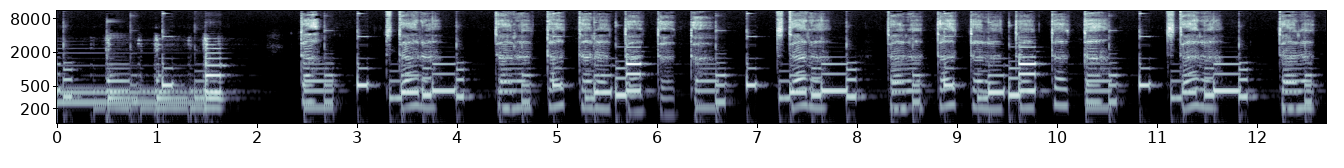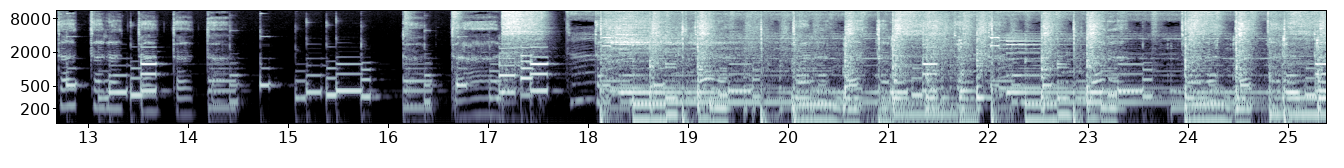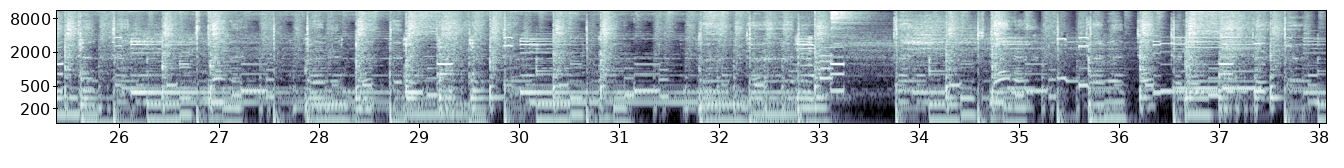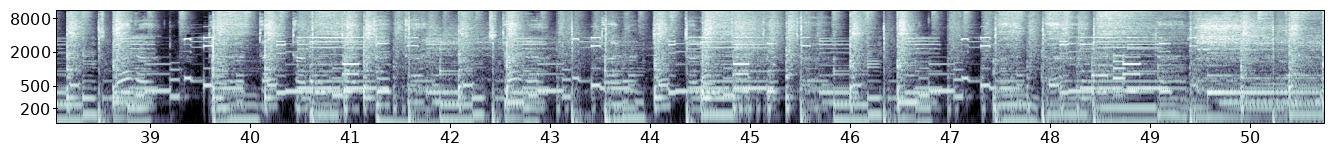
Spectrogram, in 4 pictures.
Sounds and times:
Music: 0.0s - 50.7s.

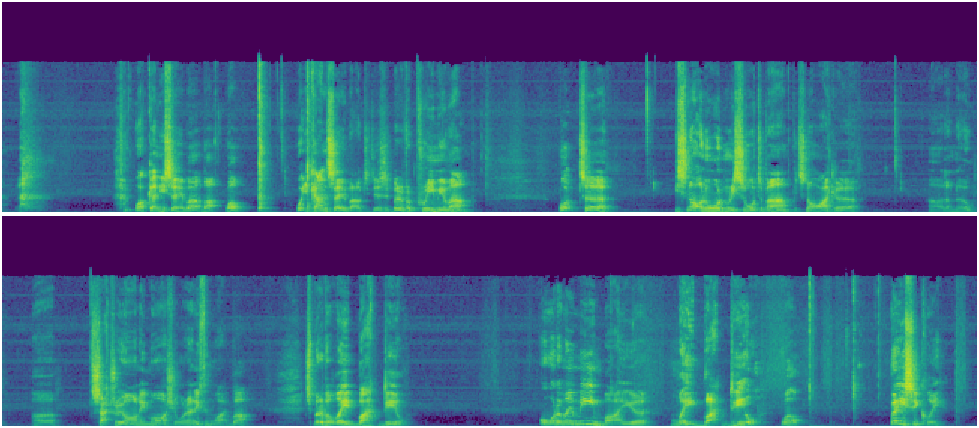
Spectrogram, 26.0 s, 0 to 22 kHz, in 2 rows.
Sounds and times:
Speech: 1.6s - 3.3s, 3.9s - 6.3s, 7.4s - 8.2s, 9.0s - 11.5s, 12.3s - 16.4s, 17.0s - 18.5s, 20.2s - 23.8s, 24.8s - 25.6s.

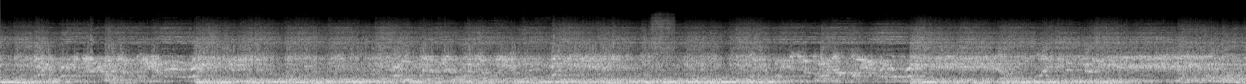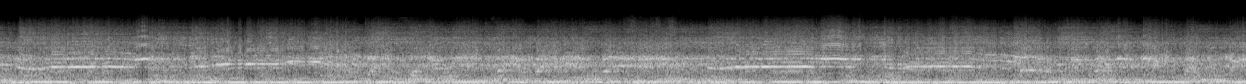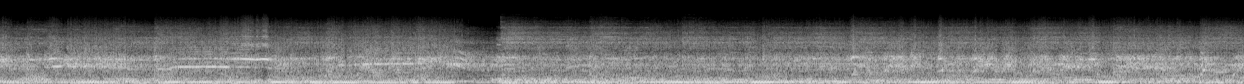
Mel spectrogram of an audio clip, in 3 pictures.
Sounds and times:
Music: 0.0s - 37.3s.

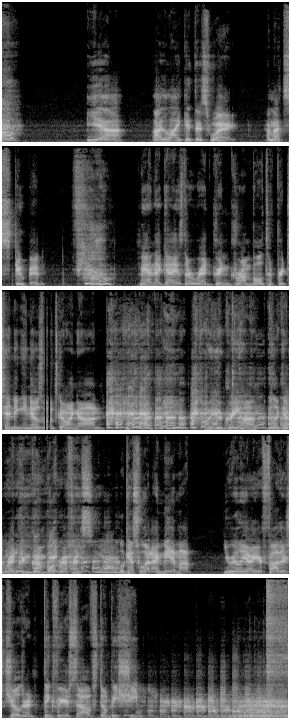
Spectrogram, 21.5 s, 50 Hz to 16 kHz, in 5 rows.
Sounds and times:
Speech: 1.3s - 10.2s, 11.1s - 19.3s
Music: 18.8s - 21.5s.

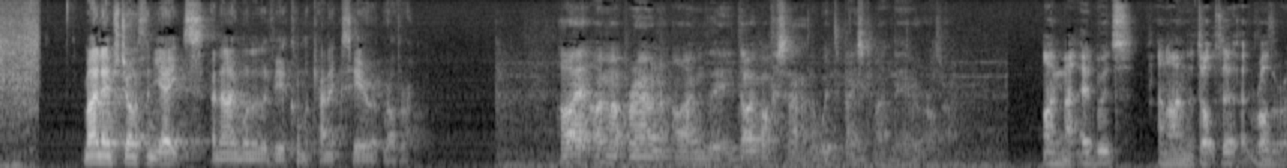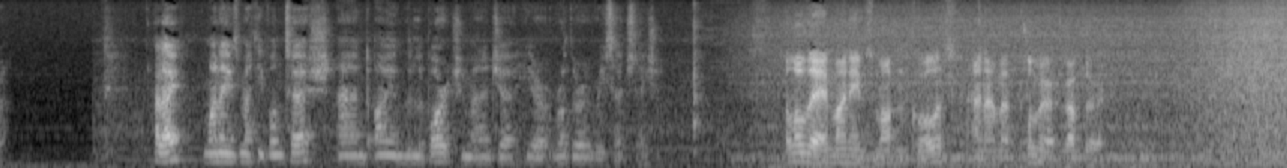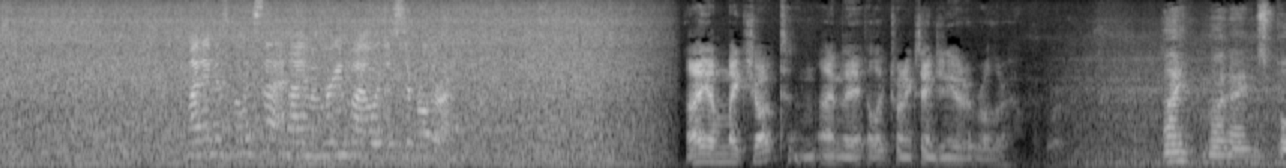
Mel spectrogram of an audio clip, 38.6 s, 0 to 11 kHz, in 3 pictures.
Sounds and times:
Speech: 0.8s - 4.2s, 5.6s - 9.6s, 10.4s - 13.0s, 14.4s - 19.4s, 20.8s - 23.9s, 32.6s - 35.9s, 37.4s - 38.6s.

